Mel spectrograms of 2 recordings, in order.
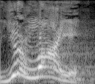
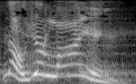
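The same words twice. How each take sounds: First: Voicing accuser. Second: Higher, slower confronting accuser; a hint of an angry servant; mock accusation. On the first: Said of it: "he's told specifically". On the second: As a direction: get in his face and call him a liar. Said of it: "Someone got in his face and said".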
